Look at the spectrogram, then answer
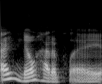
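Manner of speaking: put-on plain, certain, matter-of-fact tone. Imitating a young daughter insisting she can play: imitating a matter-of-fact daughter. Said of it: "so matter-of-factly".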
